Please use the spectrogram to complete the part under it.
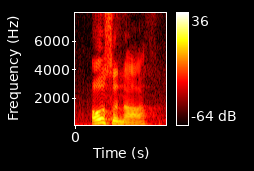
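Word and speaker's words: Osanath (אָסְנַת): And so this story that Osanath, which would be how you say it in the Hebrew, which is representative to a bush, Dinah has a daughter, Osanath, and the brothers wasn't going to have that.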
